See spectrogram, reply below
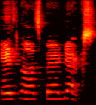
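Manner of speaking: robotic, machine-like computer voice. Quoting the computer's reply about spandex, robotic computer voice. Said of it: "The computer voice".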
